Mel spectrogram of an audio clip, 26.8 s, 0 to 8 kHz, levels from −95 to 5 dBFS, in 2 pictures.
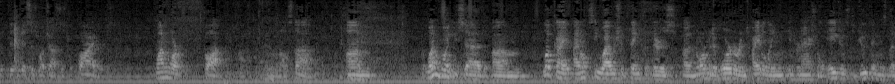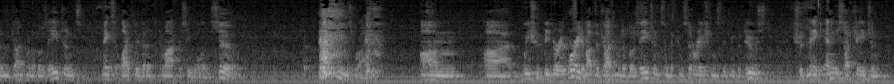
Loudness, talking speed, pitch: -39 LUFS, 180 wpm, 105 Hz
